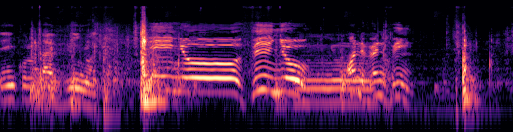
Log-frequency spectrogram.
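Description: A second young man laughs and shouts loudly.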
